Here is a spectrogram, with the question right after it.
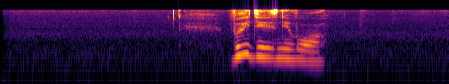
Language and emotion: Russian, angry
